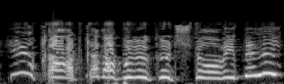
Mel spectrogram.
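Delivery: high, teasing voice with a chuckle; mock him, high and amused; high, mocking laugh in the voice; chuckling Daisy. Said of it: "she chuckled".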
